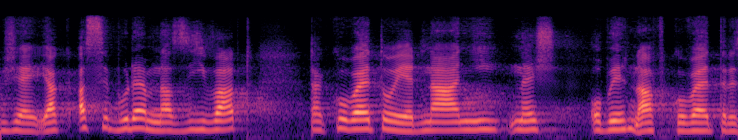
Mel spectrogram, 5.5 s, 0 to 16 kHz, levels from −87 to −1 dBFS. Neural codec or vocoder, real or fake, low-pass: codec, 24 kHz, 0.9 kbps, DualCodec; fake; 10.8 kHz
